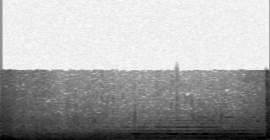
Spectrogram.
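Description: Water splashes at the surface as a shark swims through it.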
